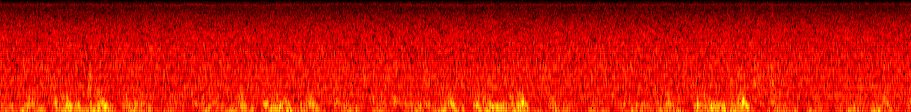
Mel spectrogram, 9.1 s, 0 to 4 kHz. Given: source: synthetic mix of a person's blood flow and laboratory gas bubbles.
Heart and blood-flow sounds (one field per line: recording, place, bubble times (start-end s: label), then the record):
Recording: Doppler ultrasound of blood flow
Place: precordium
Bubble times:
3.61-4.05 s: bubbles
7.29-7.84 s: bubbles
From the record:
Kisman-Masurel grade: 221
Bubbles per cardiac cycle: several, 3 to 8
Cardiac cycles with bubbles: 10 to 50%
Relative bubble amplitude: barely perceptible (0.100 to 0.250)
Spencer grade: 2 (many but less than half of the cardiac periods contain bubble signals, singularly or in groups)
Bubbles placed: anywhere in the cardiac cycle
